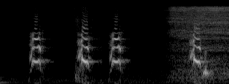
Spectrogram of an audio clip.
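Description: A cartoon dog yapping: three short, high yips in the first second, then a hissing noise that builds near the end with one more yip.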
